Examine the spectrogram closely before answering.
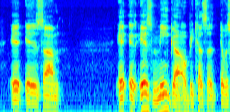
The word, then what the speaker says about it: Mego: m e g o migo to the toy store so that's why it is Migo not mego cuz I was pronouncing it may go for a long time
